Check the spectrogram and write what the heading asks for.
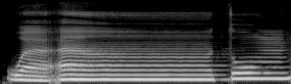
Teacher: Wa antum al ada hukum ikhfa hakiki aqrab karena nun sukun bertemu dengan huruf ta. Cara membacanya nun disamarkan menuju makhraj ta disertai bunyi dengung. Samarnya banyak, dengungnya sedikit karena ta makhrajnya masih dekat dengan nun. Jadi ujung lidah kita mau disentuhkan dengan pangkal gigi seri atas ya.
